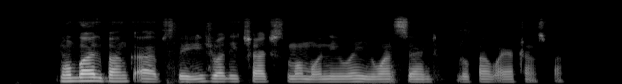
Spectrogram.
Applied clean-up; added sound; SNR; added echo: neural mask model DeepFilterNet 3.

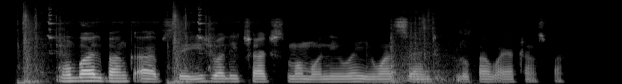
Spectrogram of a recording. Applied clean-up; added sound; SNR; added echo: none; Drawer open or close + Squeak / Wood; 13 dB; none.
